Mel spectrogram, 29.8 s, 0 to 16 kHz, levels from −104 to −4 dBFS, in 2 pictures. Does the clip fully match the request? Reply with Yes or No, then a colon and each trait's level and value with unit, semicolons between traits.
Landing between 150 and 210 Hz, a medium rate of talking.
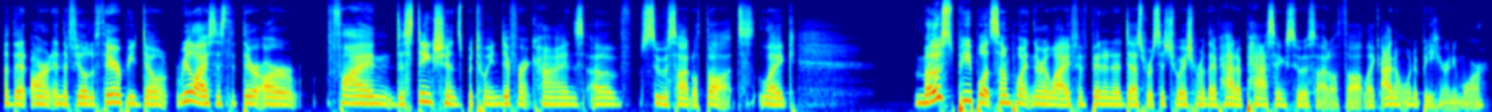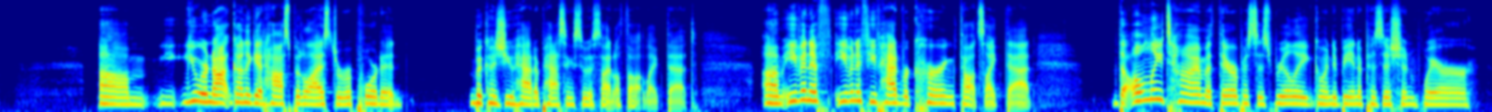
Yes: high, 190 Hz; average, 195 wpm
